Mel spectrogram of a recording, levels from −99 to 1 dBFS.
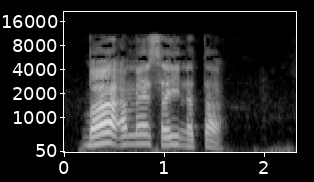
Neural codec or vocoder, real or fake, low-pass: none; real; 10.8 kHz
